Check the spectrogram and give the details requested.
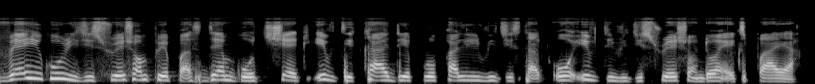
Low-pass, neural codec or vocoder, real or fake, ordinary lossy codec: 9.9 kHz; none; real; none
